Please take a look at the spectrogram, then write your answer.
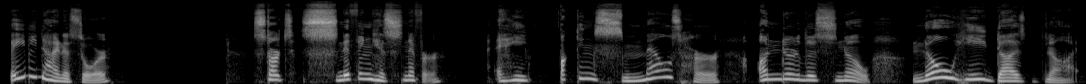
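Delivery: loud, slow, high outraged disbelief; exasperated rant. Real, not acted. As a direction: vent at the absurd scene. Ranting at implausible scene.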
